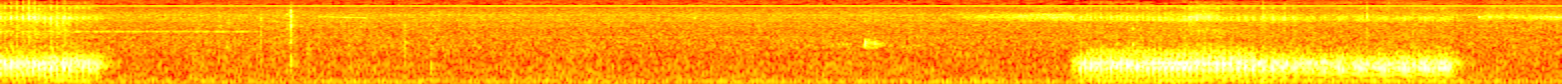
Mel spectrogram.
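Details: Female pet asleep, snoring loudly: two loud, buzzing, rattling breaths separated by a quiet pause.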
